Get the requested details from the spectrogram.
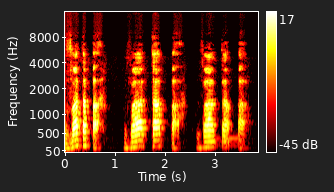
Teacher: pá é a sílaba tônica tá no degrau mais alto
